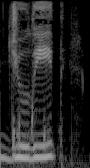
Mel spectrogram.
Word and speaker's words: Judith: Tengo también mi página de Facebook, que me puedes buscar, Judith. Mi nombre se escribe J-U-D-I-T-H.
